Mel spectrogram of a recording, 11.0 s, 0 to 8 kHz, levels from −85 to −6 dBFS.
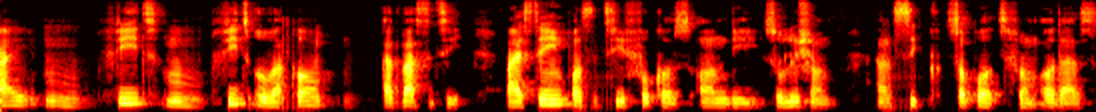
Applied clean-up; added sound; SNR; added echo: neural mask model DeepFilterNet 3.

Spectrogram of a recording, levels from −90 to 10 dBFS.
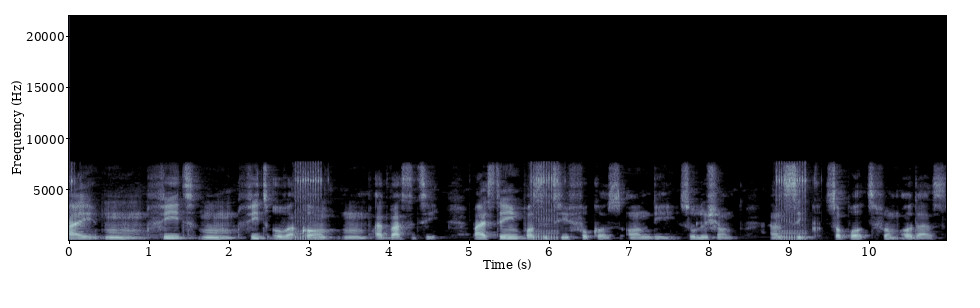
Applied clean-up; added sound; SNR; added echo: none; Tools; 16 dB; none.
